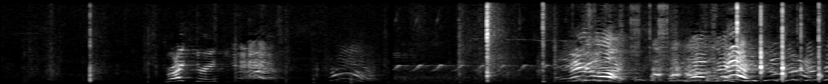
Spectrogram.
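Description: Wiffle ball players shouting and calling out in short, high-pitched bursts, loudest near the end. Several sharp clicks are heard, bunched toward the end, and a thin steady high tone lasts about a second and a half from about four seconds in.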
